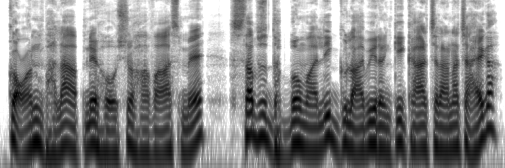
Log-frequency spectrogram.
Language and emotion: Urdu, disgusted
